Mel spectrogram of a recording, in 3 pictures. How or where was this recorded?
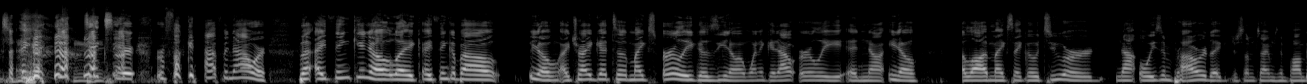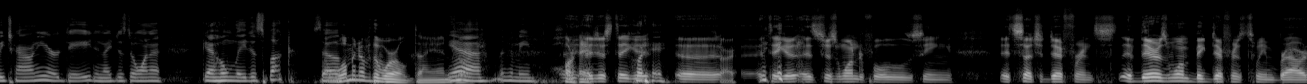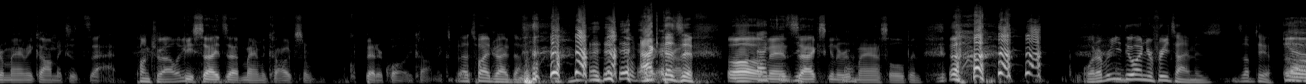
inside a vehicle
